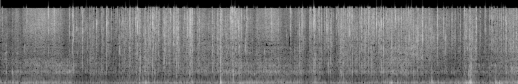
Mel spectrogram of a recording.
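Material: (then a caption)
Plastic. Clear plastic bubble wrap is crumpled, then held flat and scratched and tapped with long acrylic nails. A steady crinkling, scratchy rustle runs throughout over a low rumble, with sharp crunchy clicks and a few louder taps standing out near the middle and toward the end.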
